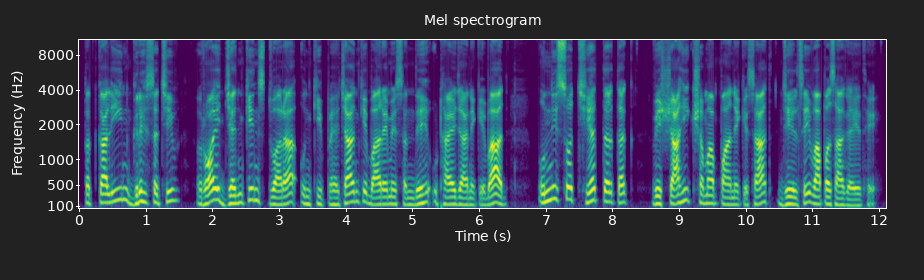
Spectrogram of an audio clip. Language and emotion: Hindi, neutral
